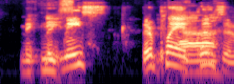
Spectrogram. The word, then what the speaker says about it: McNeese: Is it McNeese? That's how you pronounce it. McNeese.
